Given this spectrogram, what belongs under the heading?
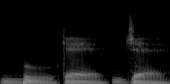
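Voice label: "bukeje", concatenated syllables; Affixing experiment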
